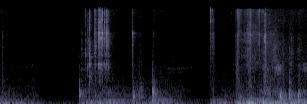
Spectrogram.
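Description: Faint scattered clicks and short rustles of a plastic trail camera being handled and its microSD card pulled out, broken by two brief spells of silence and growing busier near the end.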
